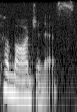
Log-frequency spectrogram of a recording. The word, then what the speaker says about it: homogeneous: We have heterogeneous mixtures and homogeneous mixtures, which is sometimes pronounced homogeneous. So either way you pronounce it is fine.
